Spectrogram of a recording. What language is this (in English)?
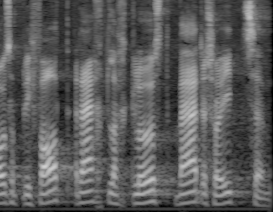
Swiss German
